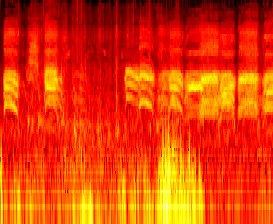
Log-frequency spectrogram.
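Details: Crows fighting for food, calling loudly; harsh nasal caws repeated rapidly in overlapping runs, with rustling and thumping noise partway through.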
